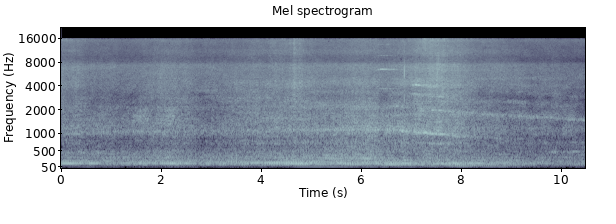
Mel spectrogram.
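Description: Steady low motor rumble, like background traffic or an engine, swelling in the middle, with a faint falling whine near the end.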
